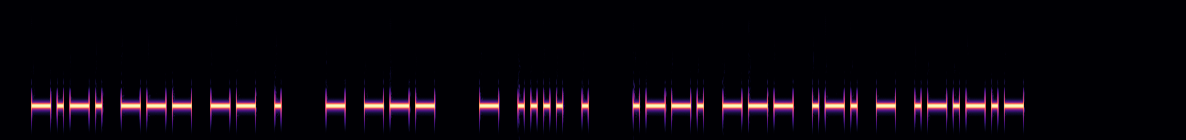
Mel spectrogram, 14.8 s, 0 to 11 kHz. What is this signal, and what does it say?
Morse code, heard as a keyed tone, about 15 wpm, 700 Hz. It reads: COME TO THE PORT.
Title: Sentences from Top 1000 Words - Review Part 1 - 15wpm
